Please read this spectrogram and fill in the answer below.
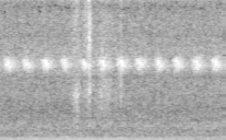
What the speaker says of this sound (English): I don't know what that cricket's doing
